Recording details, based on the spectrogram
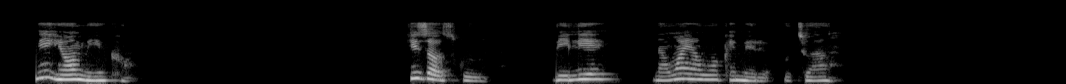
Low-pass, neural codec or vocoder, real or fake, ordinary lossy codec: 7.2 kHz; none; real; none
